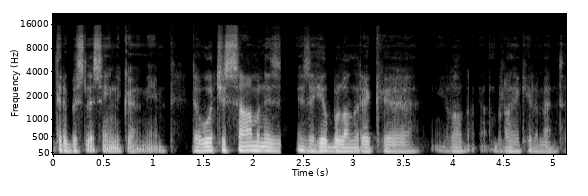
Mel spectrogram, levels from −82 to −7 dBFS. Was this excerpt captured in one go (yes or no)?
no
